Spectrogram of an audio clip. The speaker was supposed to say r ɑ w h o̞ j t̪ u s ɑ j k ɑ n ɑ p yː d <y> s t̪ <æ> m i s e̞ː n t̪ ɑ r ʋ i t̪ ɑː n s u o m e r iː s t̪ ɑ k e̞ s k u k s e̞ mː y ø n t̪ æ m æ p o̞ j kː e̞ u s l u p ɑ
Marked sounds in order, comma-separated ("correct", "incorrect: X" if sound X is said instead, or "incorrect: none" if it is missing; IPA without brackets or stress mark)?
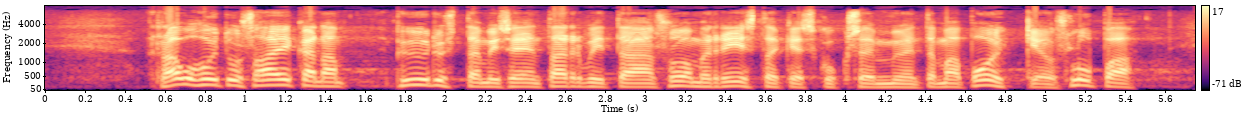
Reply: correct, correct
